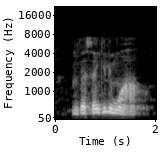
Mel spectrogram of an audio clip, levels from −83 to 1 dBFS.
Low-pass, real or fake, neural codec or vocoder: 7.2 kHz; real; none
